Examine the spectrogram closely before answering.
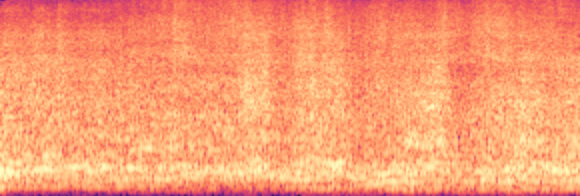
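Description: Race car engines rise and fall in pitch as drivers work the throttle.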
